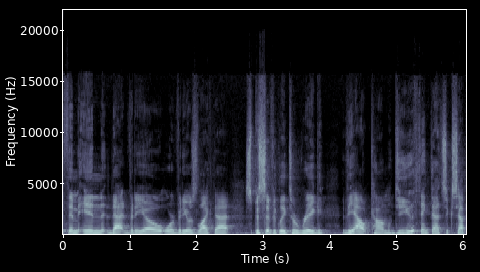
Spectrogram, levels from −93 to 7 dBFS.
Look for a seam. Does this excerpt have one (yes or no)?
yes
